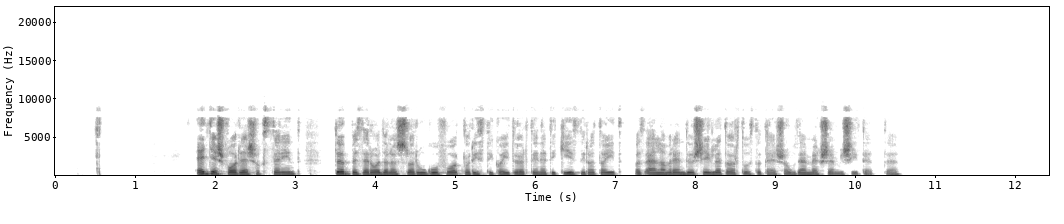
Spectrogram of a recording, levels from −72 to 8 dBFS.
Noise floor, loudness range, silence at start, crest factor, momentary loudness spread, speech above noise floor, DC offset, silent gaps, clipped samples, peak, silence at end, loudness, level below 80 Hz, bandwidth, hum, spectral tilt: -68 dBFS; 8 LU; 0.5 s; 20 dB; 16 LU; 46 dB; under 0.1%; 0.61-1.16 s, 3.35-3.49 s, 7.13-7.24 s, 10.27-10.36 s; under 0.1%; -4 dBFS; 1.9 s; -23 LUFS; -70 dBFS; 9.6 kHz; none; -4.5 dB/octave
